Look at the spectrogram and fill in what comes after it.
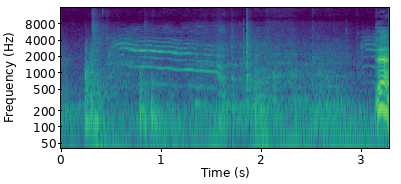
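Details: Burmilla kitten, a domestic cat indoors, making hungry sounds while catching and eating a fly: one long drawn-out wavering meow-like tone holding steady then fading, with a few soft clicks and a sharp thump at the end.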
